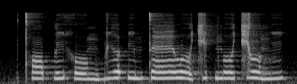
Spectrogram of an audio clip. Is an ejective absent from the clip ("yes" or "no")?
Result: yes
